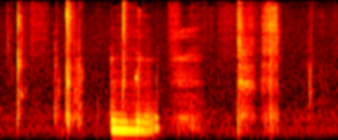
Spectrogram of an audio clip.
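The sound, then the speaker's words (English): A person spitting saliva to lubricate the throat: several short, wet spitting bursts, with a gurgling, throaty voiced sound in the middle. “I was spitting saliva, sorry, I got my throat lubricated.”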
